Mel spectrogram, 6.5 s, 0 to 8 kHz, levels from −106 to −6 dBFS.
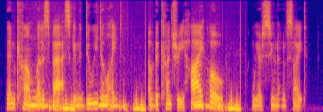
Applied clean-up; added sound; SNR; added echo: neural mask model RNNoise.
